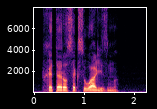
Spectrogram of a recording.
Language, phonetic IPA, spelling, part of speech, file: Polish, [ˌxɛtɛrɔsɛksuˈʷalʲism̥], heteroseksualizm, noun, Pl-heteroseksualizm.ogg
